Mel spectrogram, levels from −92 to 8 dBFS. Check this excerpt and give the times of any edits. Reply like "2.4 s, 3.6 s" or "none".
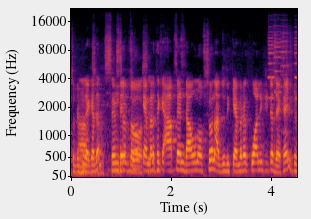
none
